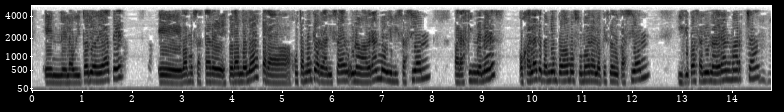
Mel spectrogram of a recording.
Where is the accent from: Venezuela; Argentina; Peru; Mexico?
Argentina; como argentinos estamos cansados del ajuste.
